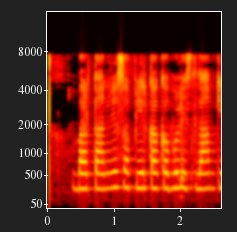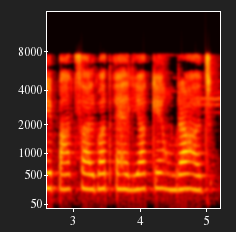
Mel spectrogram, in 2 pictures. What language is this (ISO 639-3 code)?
urd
